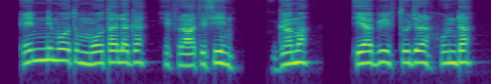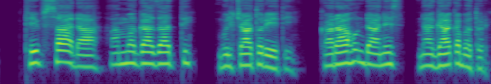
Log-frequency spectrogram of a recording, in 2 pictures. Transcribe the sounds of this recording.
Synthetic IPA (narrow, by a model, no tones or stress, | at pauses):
ʔɪnːɪmo̞ːt̪ʊmːo̞ːt̪ɐlɐɡɐ | ɪfɾaːt̪ʼɪsiːn | ɡɐmɐ | ᶑɪjɐbiːft̪uːd͡ʒɪɾɐnhʊnd̪ɐ | t̪ʰɪbsaːᶑaːhɐmːɐɡaːzaːt̪ːɪ | bʊlt͡ʃaːt̪ʊɾeːt̪i | kɐɾaːɦʊnd̪aːnɪs | nɐɡaːkʼɐbɐt̪ʊɾɛ̥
